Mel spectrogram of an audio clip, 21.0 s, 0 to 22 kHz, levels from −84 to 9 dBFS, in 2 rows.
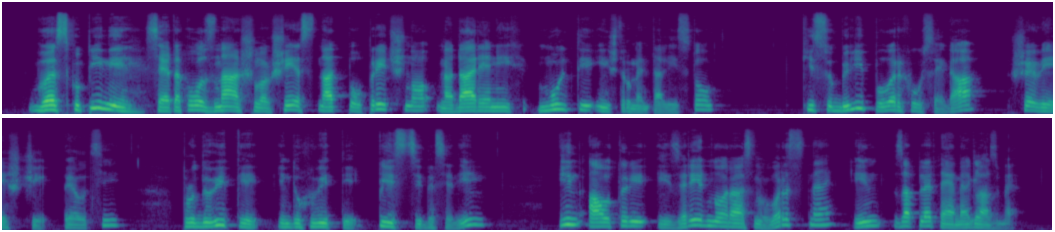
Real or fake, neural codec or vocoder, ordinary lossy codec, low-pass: fake; codec, 44.1 kHz, 2.6 kbps, SNAC; none; 14.4 kHz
